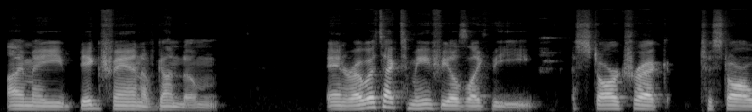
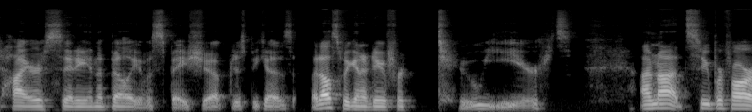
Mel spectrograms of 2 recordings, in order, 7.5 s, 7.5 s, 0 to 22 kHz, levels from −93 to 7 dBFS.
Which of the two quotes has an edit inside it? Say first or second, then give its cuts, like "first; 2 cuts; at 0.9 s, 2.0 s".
second; 1 cut; at 3.0 s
